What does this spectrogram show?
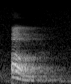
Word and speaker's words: homme: Je dis homme. Homme, c'est un mot qui commence par un H muet. Je ne le prononce pas.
